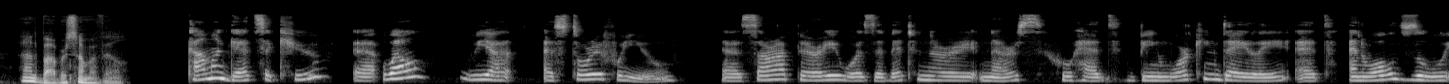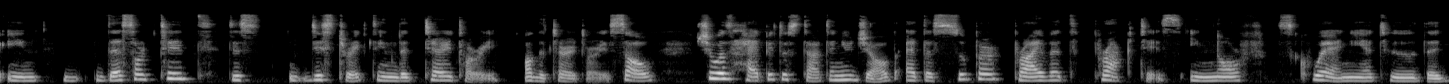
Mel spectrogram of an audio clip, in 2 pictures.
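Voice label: moldova, International Dialects of English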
